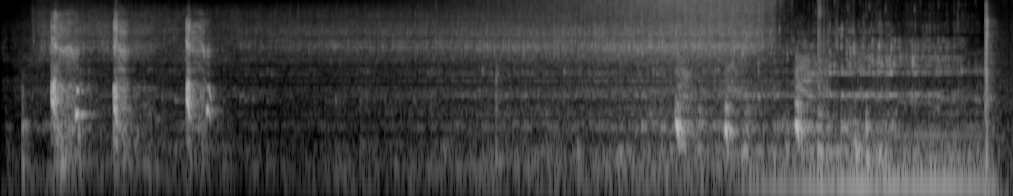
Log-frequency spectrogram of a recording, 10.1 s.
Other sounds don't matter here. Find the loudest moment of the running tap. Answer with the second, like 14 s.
7 s.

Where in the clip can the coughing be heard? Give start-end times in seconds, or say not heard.
0.5-2.1, 6.6-8.3.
